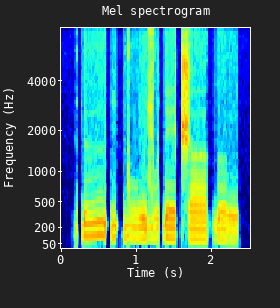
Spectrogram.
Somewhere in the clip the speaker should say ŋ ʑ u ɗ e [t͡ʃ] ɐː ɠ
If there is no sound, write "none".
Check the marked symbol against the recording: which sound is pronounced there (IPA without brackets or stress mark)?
t͡ʃ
